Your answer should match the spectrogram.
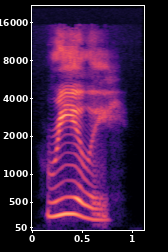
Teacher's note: Voice goes down slowly like you don't believe it.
